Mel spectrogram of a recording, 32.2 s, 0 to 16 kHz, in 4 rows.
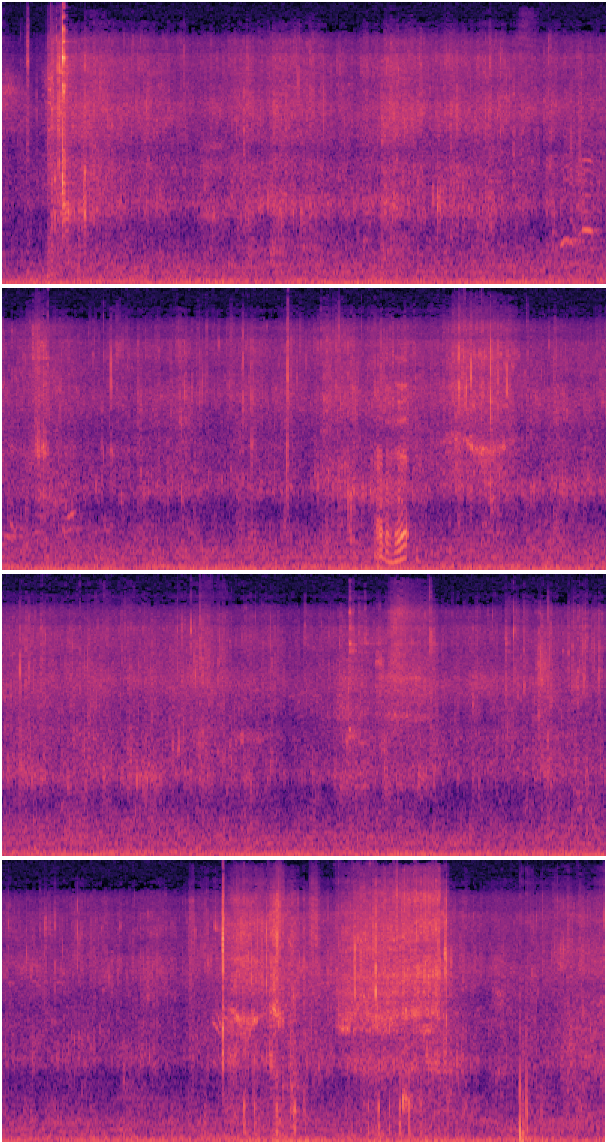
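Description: Steady low rumble of wind buffeting the microphone outdoors, with a brief swooping sound about 13 seconds in.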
